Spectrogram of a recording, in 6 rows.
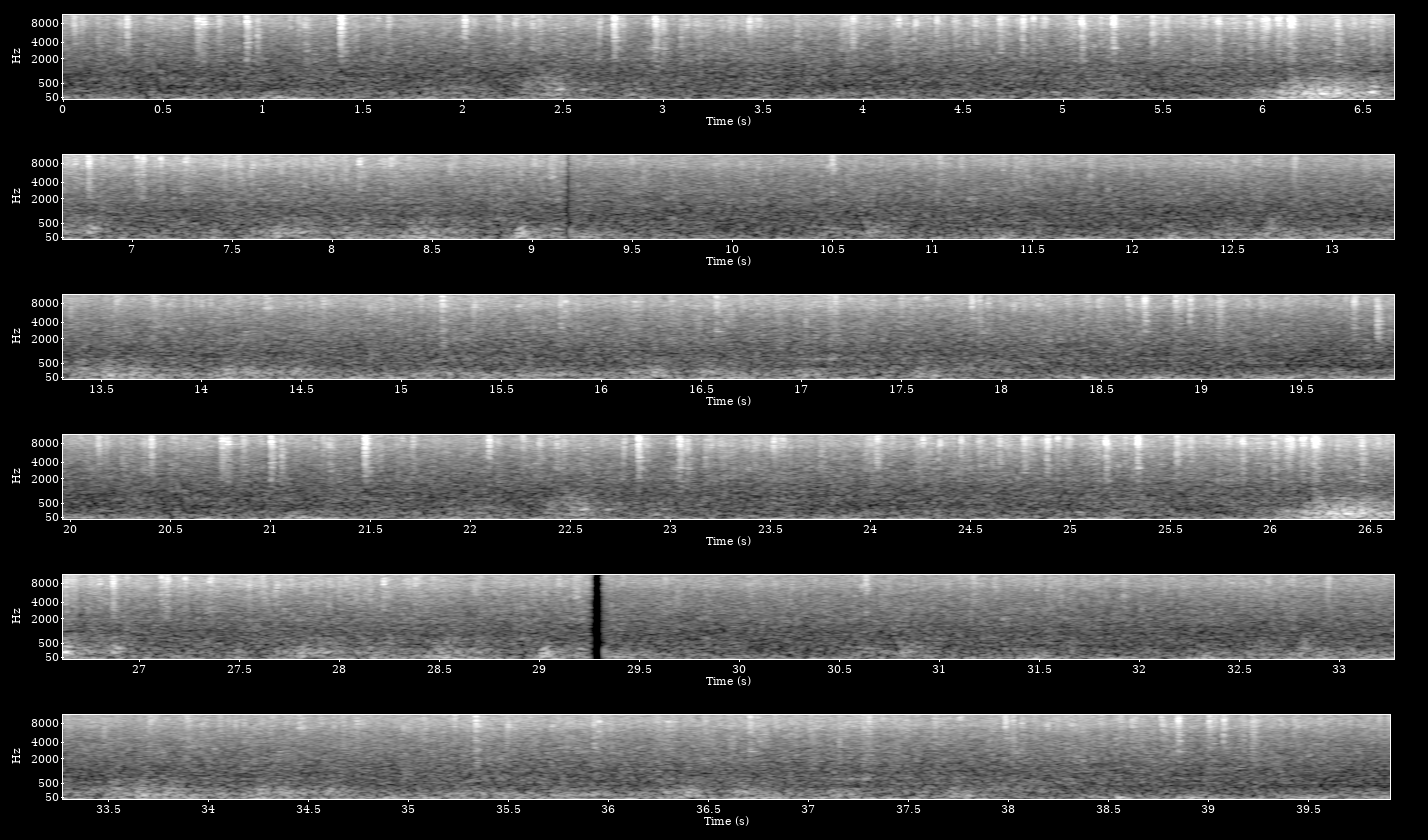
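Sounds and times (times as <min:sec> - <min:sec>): steady rain falling: 0:00.0 - 0:39.9
thunder rumbling: 0:04.9 - 0:09.5.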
